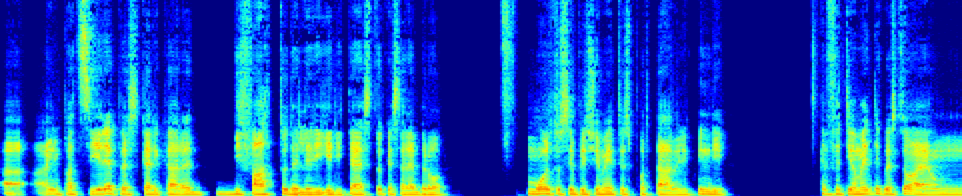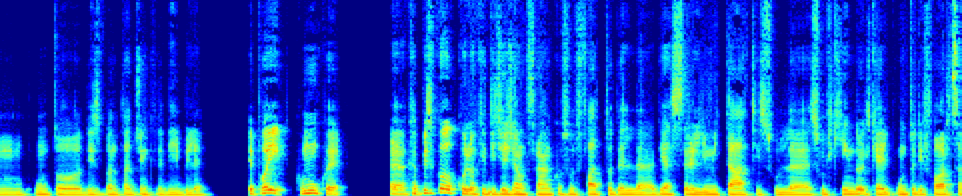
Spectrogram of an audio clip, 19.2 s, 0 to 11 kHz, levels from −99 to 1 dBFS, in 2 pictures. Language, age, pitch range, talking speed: Italian, 10-29, 110-125 Hz, 145 wpm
